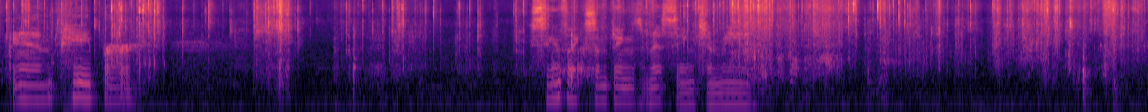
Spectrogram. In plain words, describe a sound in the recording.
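Sheets of card rustle and flick as they are leafed through by hand.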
